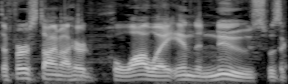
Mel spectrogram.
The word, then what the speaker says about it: Huawei: to Apple in China is Huawei, right?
